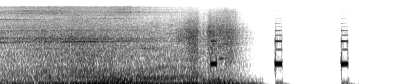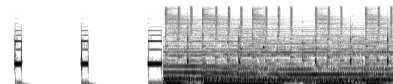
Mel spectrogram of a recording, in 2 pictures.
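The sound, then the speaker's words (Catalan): Roaring, jet-like engine rumble of a spaceship taking off back to planet Earth. The roar holds steady for about four seconds, then cuts off into four short, evenly spaced electronic beeps. “Pugeu a la nau i cordeu-vos dels cinturons. Doncs tornem al planeta Terra.”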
